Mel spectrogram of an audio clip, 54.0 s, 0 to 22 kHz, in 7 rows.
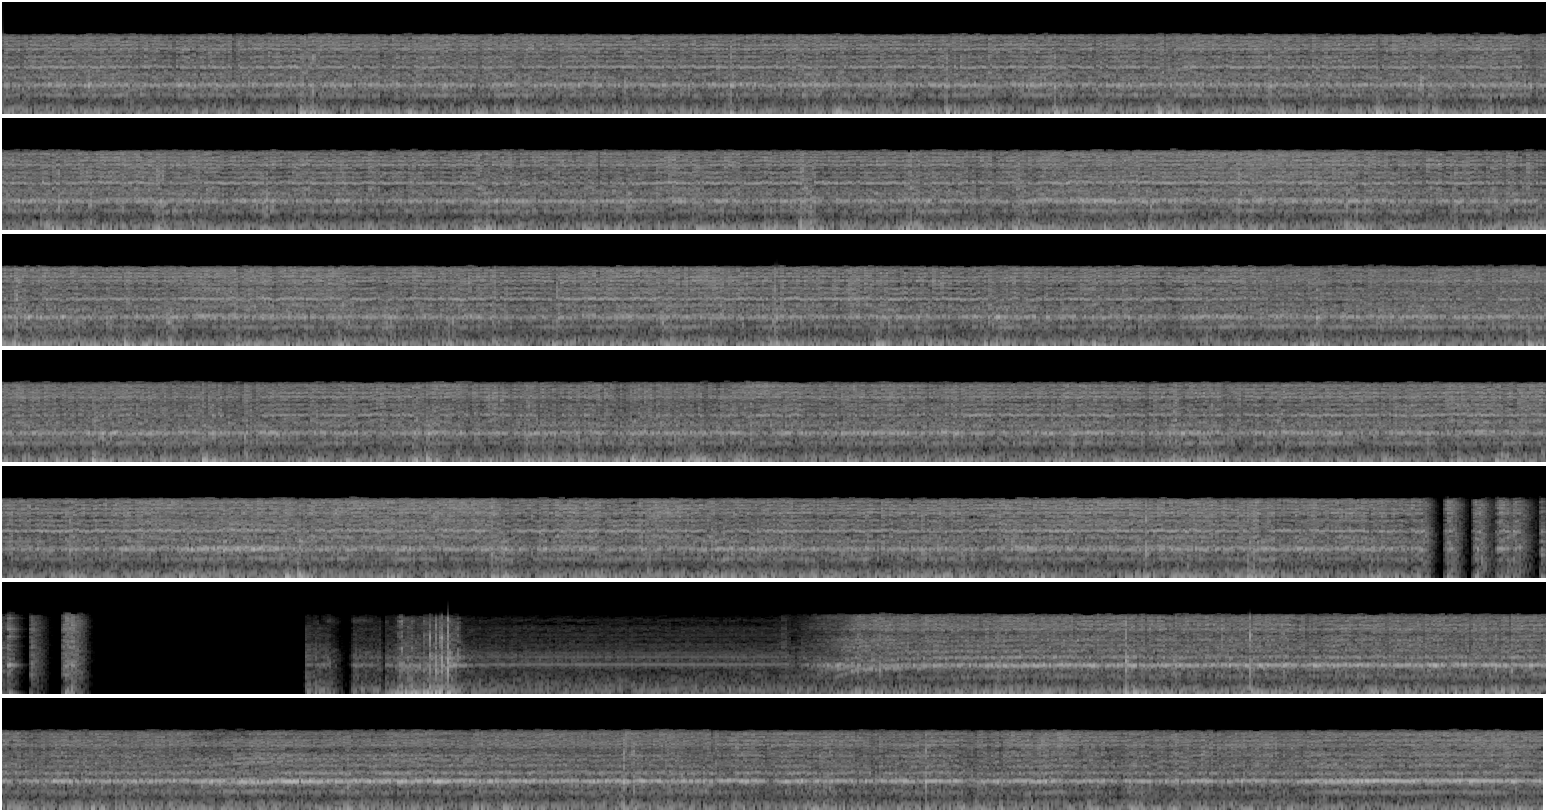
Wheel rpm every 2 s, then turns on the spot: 150, 150, 150, 150, 150, 150, 150, 150, 150, 150, 150, 150, 150, 150, 150, 150, 150, 150, 150, 150, 50, 40, 130, 140, 140, 140, 140.
40-42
